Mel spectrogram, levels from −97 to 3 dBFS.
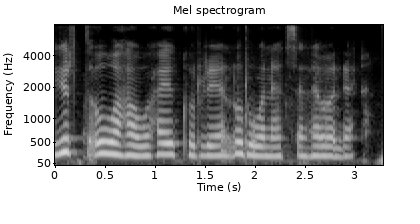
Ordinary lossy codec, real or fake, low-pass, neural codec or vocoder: none; fake; none; codec, 16 kHz, 4 kbps, X-Codec, HuBERT features, trained on balanced general audio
